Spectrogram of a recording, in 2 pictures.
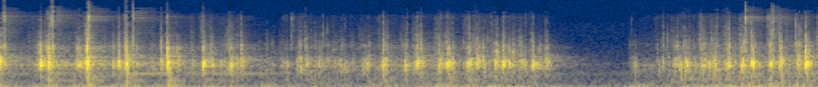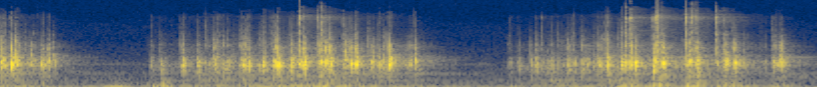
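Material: Plastic.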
